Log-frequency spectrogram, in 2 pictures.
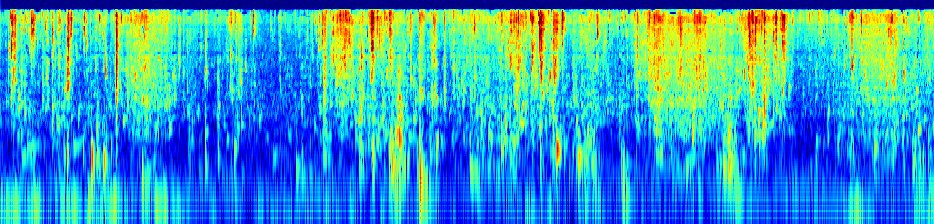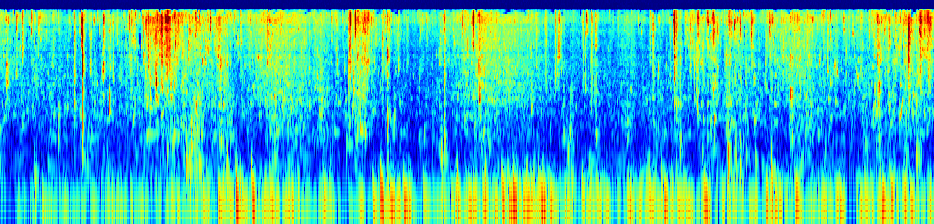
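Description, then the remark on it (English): Lake water at Lake Monroe in southern Indiana laps and splashes against rocks in a steady, irregular rhythm, with soft trickles and gurgles and a low rumble of waves underneath. No one speaks. “You've been listening to Water on Rocks at Lake Monroe in southern Indiana.”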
